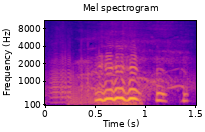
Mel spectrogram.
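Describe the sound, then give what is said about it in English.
A wobbly, buzzing fart sound effect in the trailer for the 2004 film White Chicks rips for about half a second, its pitch wavering, then two short sputtering blips follow. “Fart jokes.”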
